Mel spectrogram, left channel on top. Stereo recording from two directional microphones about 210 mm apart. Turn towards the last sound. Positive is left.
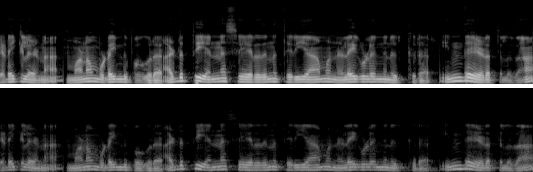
turn(degrees=50)  # may be behind; listen again after turning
